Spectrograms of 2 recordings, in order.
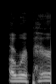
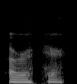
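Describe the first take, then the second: First: The word is said with exaggerated, overly crisp articulation. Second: The word is said loosely and not clearly. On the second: "Didn't enunciate the word repair enough. I went"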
